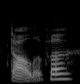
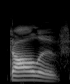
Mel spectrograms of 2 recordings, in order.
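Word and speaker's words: Dolliv: Doliva? Dolive. It's just Dolive. It's just Dolive. I'm adding syllables out here, y'all.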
